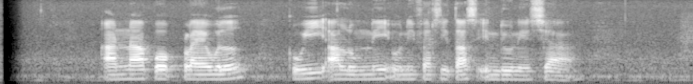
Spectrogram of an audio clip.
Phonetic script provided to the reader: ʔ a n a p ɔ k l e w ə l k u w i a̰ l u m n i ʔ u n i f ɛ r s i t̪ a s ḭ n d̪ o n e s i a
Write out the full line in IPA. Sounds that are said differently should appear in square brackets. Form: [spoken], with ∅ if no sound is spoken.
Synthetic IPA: ʔ a n a p ɔ [p] l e w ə l k u w i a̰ l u m n i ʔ u n i f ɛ r s i t̪ a s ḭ n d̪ o n e s i a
